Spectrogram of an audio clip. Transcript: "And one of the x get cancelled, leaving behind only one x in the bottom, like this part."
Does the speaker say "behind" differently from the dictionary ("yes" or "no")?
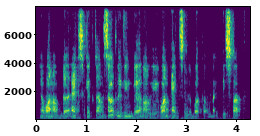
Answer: yes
